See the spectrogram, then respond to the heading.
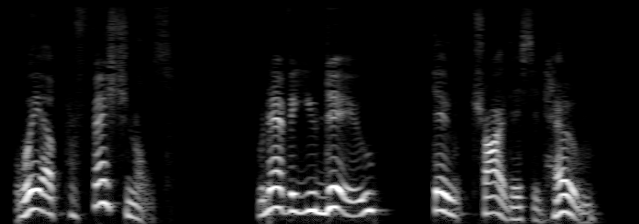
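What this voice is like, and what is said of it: Put-on Australian accent. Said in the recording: “In the Australian accent”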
